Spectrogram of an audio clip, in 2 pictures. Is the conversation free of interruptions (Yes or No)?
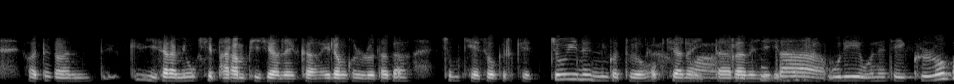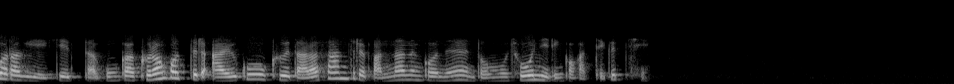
No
